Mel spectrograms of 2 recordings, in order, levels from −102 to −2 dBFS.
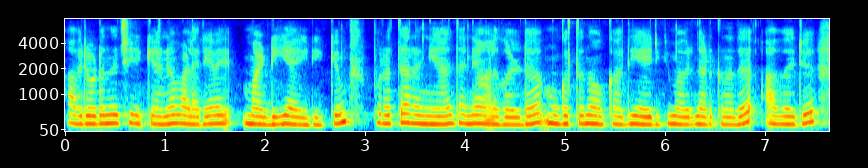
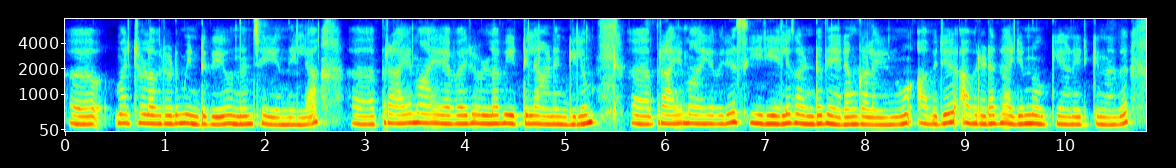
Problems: low volume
